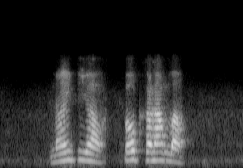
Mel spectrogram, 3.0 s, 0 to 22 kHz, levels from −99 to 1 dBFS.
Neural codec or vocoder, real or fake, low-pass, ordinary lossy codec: codec, 16 kHz, 1.1 kbps, Voila-Tokenizer; fake; 5.4 kHz; Opus, 24 kbps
